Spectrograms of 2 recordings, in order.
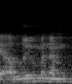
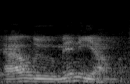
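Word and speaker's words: aluminium: I'm from Canada and in Canada in America we say aluminum can but if you're from England you will alluminium alluminium can because there isn't high mm-hmm so actually both pronunciations are correct for that work you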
